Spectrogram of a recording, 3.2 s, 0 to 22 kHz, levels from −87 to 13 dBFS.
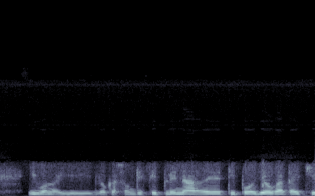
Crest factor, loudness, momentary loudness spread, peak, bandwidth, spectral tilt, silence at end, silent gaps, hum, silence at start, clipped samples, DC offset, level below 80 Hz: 16 dB; -20 LUFS; 10 LU; -2 dBFS; 4.1 kHz; -7.5 dB/octave; 0 s; none; none; 0 s; under 0.1%; under 0.1%; -62 dBFS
